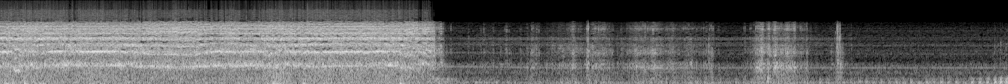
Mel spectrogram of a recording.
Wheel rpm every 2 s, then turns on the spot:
230, 220, 30, 20, 0.
4-8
